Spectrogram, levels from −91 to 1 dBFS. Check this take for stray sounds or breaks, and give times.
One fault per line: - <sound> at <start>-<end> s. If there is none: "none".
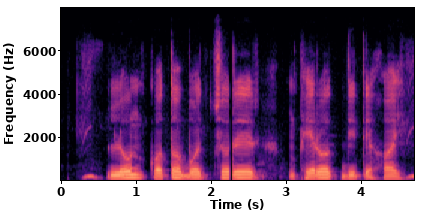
- dropout at 2.2-2.3 s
